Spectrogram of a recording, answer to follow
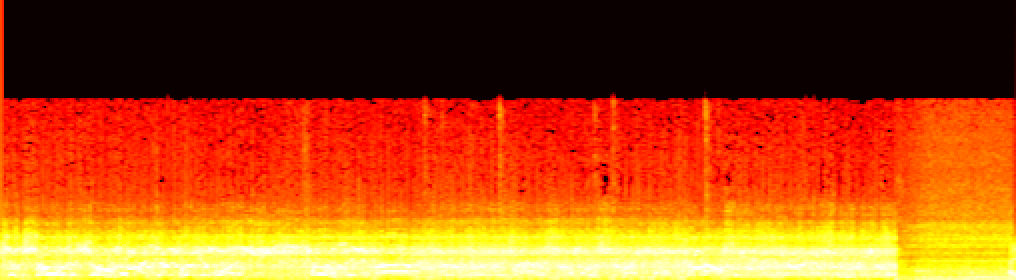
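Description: CB radio receiver playing distant skip stations: garbled, noisy voices over a steady hiss, with the signal cutting out suddenly about nine seconds in.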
